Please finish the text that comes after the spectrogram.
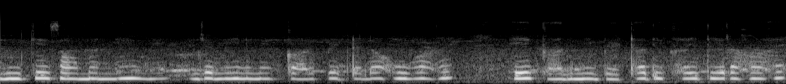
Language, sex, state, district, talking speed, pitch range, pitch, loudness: Hindi, female, Bihar, Vaishali, 115 wpm, 255-275 Hz, 270 Hz, -17 LUFS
